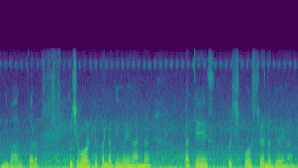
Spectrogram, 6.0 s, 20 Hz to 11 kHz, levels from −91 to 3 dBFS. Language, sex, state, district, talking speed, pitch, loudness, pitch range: Punjabi, female, Punjab, Fazilka, 130 wpm, 100 Hz, -17 LUFS, 95-105 Hz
